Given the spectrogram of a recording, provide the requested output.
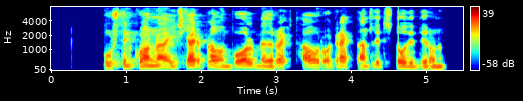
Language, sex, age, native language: Icelandic, male, 50-59, Icelandic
